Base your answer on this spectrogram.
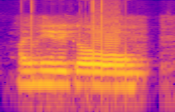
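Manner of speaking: normal talking voice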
